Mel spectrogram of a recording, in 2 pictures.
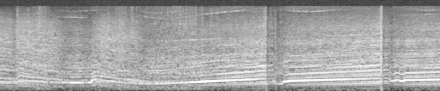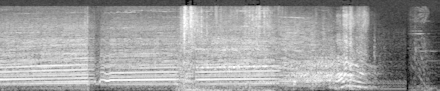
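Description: A racing car engine roars at high revs, rising in pitch and dropping with each gear change.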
